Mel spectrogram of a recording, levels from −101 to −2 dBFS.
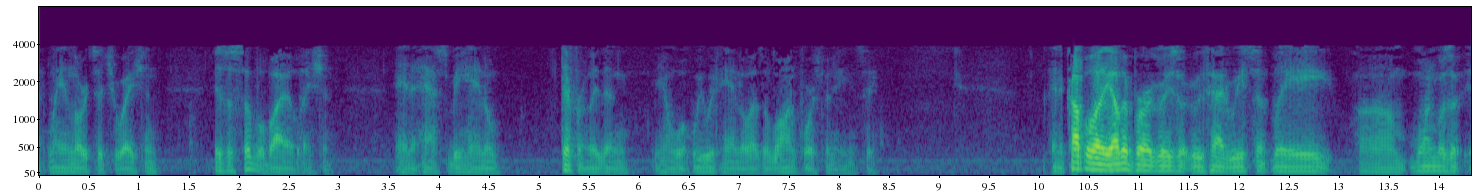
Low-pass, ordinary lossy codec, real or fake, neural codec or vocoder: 7.2 kHz; AAC, 16 kbps; real; none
